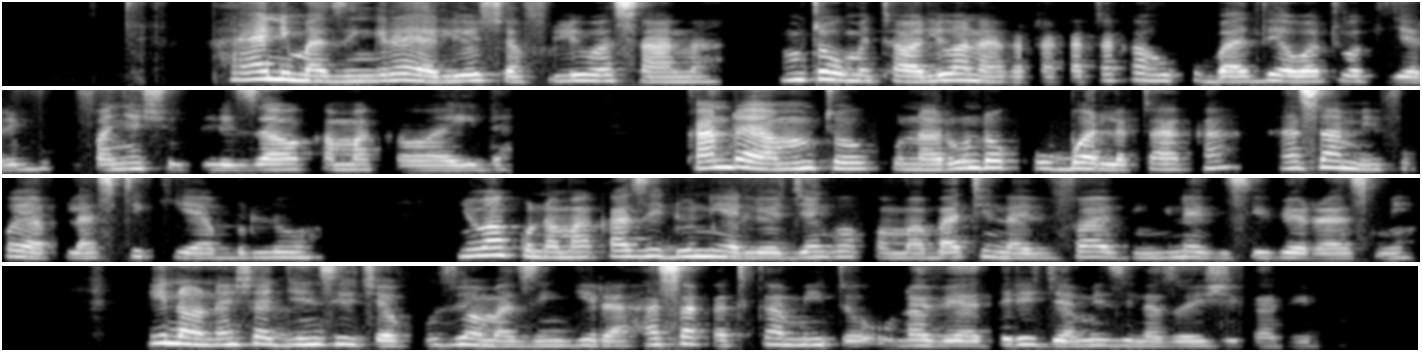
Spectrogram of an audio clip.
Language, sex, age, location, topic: Swahili, female, 25-35, Nairobi, government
